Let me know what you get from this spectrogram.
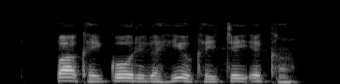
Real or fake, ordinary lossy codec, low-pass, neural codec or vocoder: real; Opus, 24 kbps; 7.2 kHz; none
